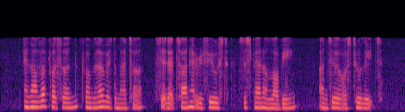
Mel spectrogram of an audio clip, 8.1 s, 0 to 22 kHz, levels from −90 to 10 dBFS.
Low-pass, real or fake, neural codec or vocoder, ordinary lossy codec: 5.4 kHz; fake; vocoder, 44.1 kHz, 128 mel bands, Pupu-Vocoder; none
